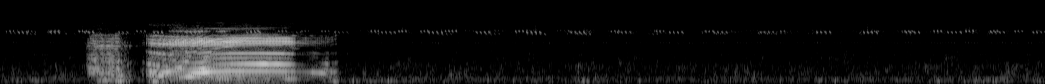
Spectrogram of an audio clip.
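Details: Big male red deer near a live camera in the Doñana marsh, Almonte, Spain, roaring at nightfall as rival stags call from afar: a short grunt, then a sustained, harmonic roar of roughly two seconds. Regular cricket pulses continue throughout.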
